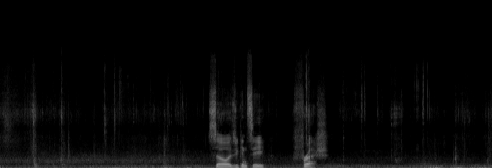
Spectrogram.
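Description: Leafy branches rustle as a man drags them.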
